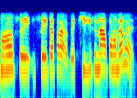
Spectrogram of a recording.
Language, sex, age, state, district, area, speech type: Odia, female, 45-60, Odisha, Angul, rural, conversation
